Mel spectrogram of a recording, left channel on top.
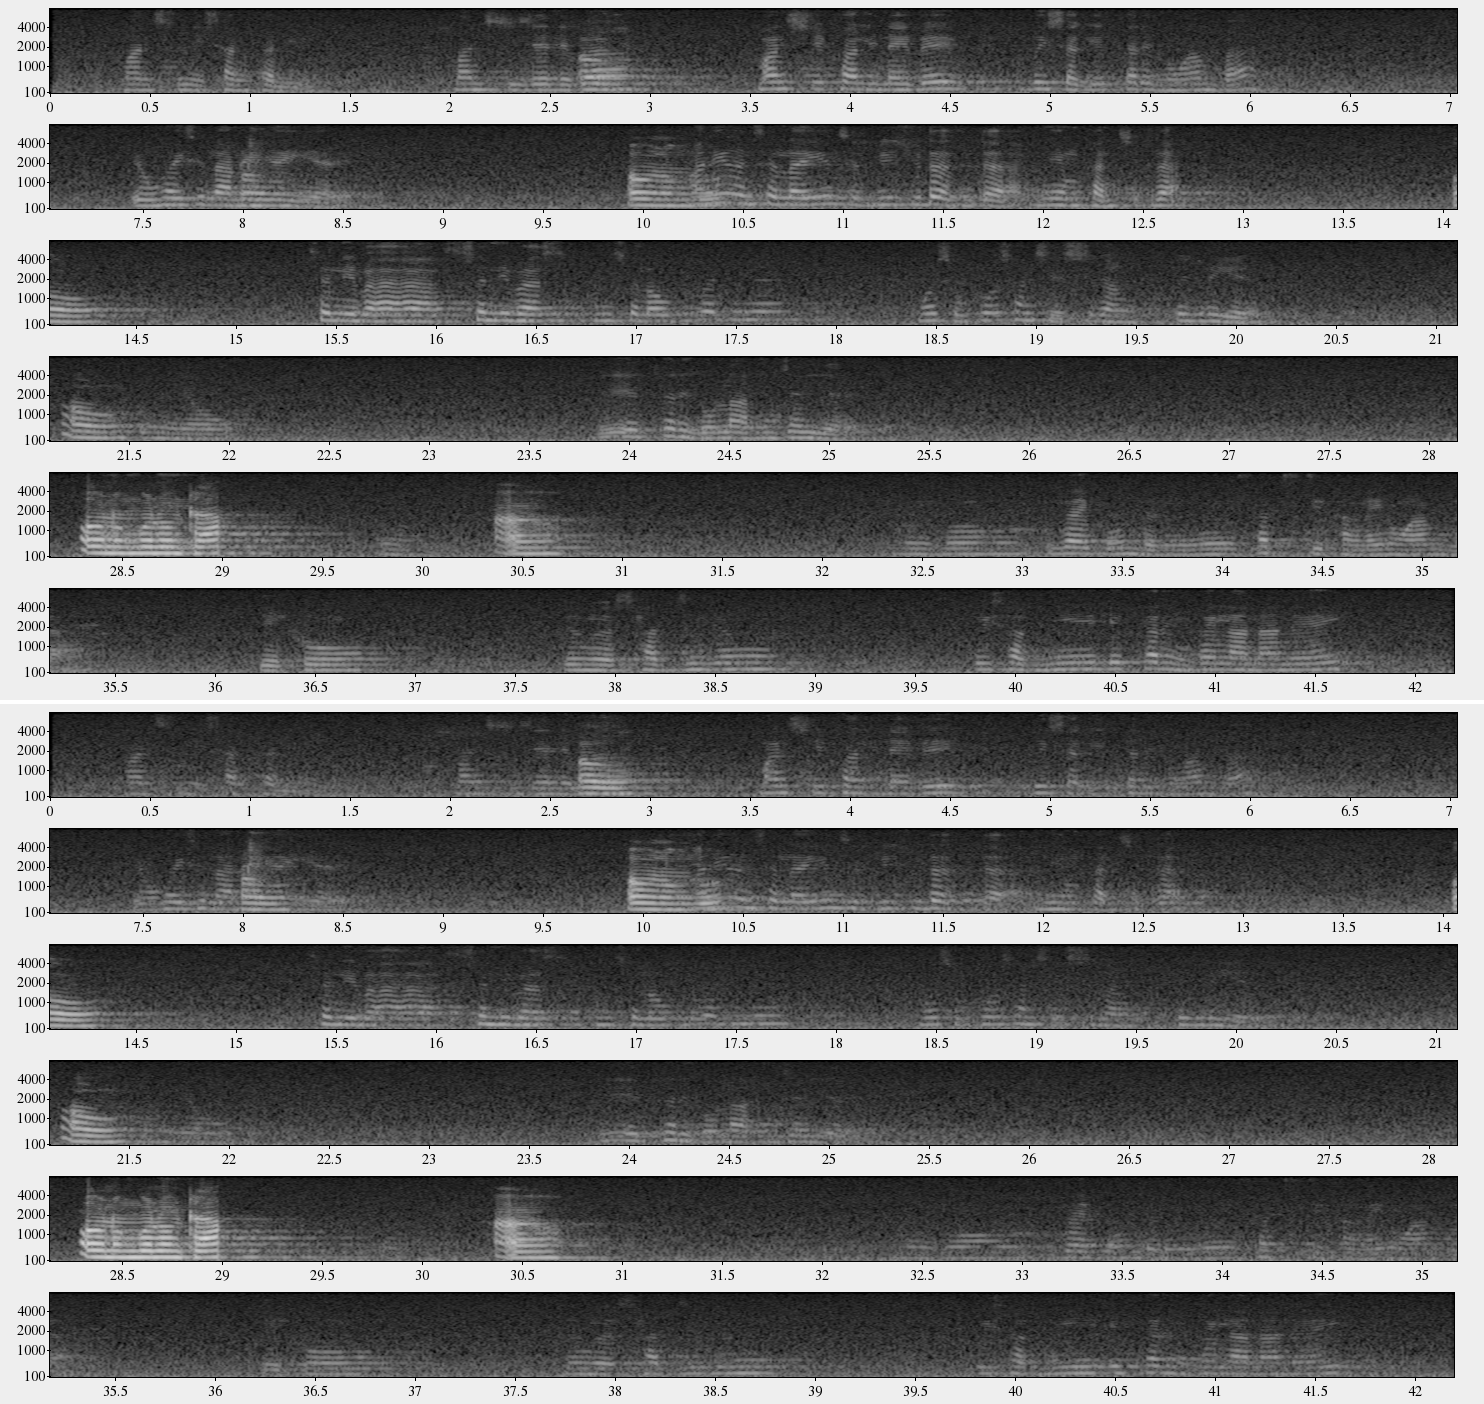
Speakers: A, on the left; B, on the right.
A: मानसिनि सानखालि मानसि जेनेबा
B: औ
A: मानसि फालिनाय बे बैसाग एक थारिख नङा होमबा बेवहायसो लानाय
B: औ
A: जायो आरो
B: औ नंगौ
A: माने ओनसोल लायै ओनसोल बे जुदा जुदा नेमखानथिफ्रा
B: औ
A: सोरनिबा सोरनिबा ओनसोलाव बेबादिनो मोसौखौ सानसे सिगां थुखैग्रोयो जोंनियाव
B: औ
A: बे एक थारिखाव लानाय जायो आरो
B: औ
A: आरो
B: नंगौ
A: बे
B: नोंथां
A: औ
B: औ
A: मैगं जायखौ होनदों नोङो साथिथि खांनाय नङा होमब्ला बेखौ जोङो सातदिनजों बैसागनि एक थारिखनिफ्राय लानानै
